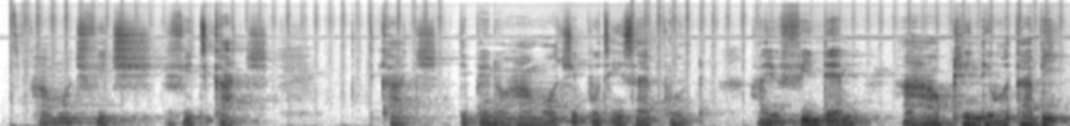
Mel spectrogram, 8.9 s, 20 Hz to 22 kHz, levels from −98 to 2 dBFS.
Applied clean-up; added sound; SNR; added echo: none; Rattle (instrument); 19 dB; none.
